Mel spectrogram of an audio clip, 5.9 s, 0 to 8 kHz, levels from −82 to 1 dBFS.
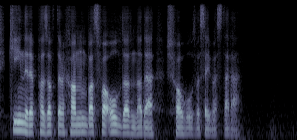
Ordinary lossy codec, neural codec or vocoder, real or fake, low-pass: none; codec, 16 kHz, 0.2 kbps, FocalCodec; fake; 7.2 kHz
